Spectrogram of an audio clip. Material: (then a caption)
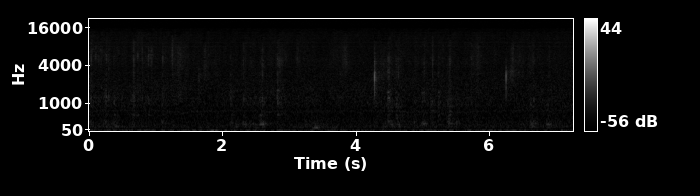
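Wax-coated paper. A wooden stylus scratches and dots the coating of a flat black scratch art card (wax-coated paper) lying on a table. The result is a quiet, continuous patter of soft, dry scraping with brief, faint ticks over a steady low hum.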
